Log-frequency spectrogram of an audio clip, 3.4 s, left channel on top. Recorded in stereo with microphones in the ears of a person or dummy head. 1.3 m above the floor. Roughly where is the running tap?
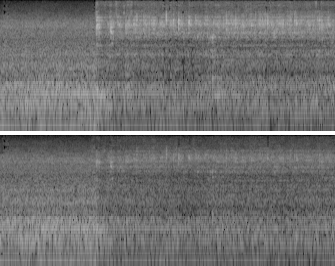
Left.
